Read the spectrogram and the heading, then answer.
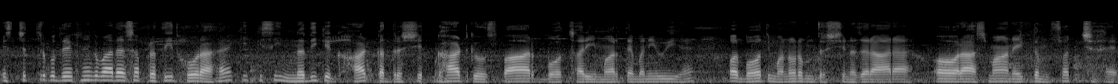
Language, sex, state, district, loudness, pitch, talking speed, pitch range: Hindi, male, Uttar Pradesh, Varanasi, -28 LUFS, 140 Hz, 230 wpm, 125-155 Hz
